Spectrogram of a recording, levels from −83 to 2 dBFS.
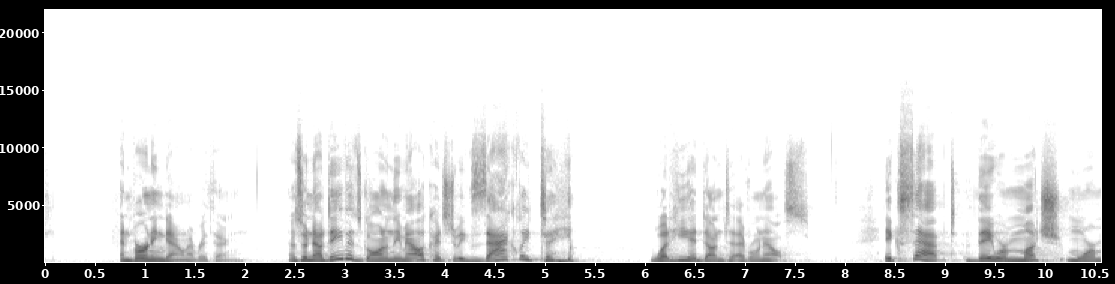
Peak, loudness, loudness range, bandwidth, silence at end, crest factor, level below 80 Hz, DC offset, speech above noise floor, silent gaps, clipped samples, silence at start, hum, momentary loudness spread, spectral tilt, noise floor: -18 dBFS; -37 LUFS; 4 LU; 14 kHz; 0 s; 20 dB; -60 dBFS; under 0.1%; 42 dB; none; under 0.1%; 0.75 s; none; 13 LU; -4.5 dB/octave; -79 dBFS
